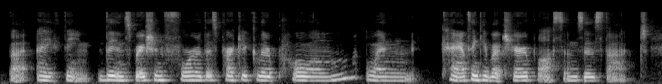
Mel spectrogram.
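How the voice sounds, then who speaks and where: A woman poet talks openly about her writing, with soft laughs between her thoughts. Her voice carries a strong gravelly fry. She speaks with candor and keeps a warm tone. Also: medium pitch. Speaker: guest poet. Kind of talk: casual reflective conversation.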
